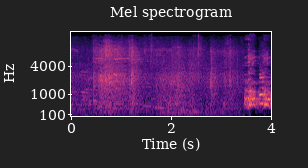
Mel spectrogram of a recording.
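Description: Quieter background voices, then about three and a half seconds in a dog in a wire kennel starts barking and whining loudly.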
